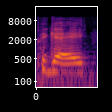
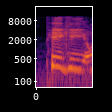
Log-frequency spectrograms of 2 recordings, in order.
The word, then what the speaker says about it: Pegues: You know, my name's kind of hard, Pegues. – Sure. – Some people say Piggy. I'm like, oh, no. That's not it, you know.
